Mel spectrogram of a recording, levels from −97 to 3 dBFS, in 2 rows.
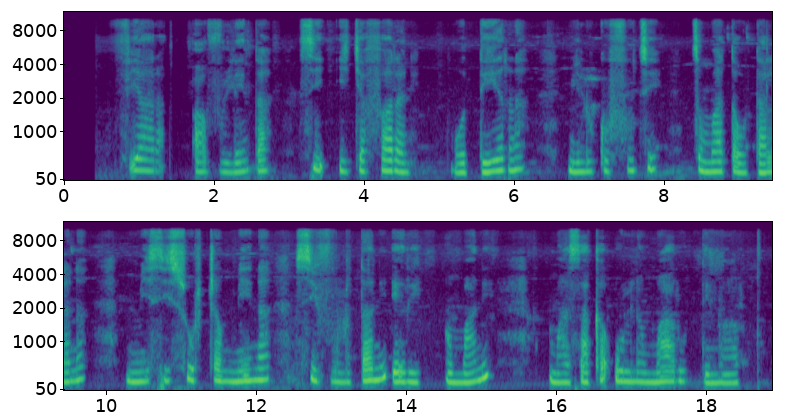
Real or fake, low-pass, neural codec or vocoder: real; 9.9 kHz; none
